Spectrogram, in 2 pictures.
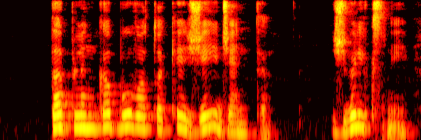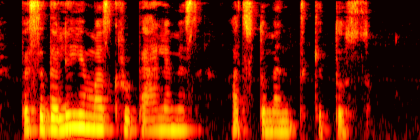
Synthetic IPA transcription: t̪ɐɐpʲlʲɪŋkɐbʊʋoːt̪oːkʲɛʒʲɛɪd͡ʒʲɛnʲt̪ʲɪ̰ | ʒʲʋʲɪlʲksʲnʲɛ̰ɪ | pɐsʲɪd̪ɐlʲiːjɪmɐsɡɾʊpʲæːlʲemʲɪs | ɐt̪st̪ʊmʲɛnt̪kʲɪt̪ʊs

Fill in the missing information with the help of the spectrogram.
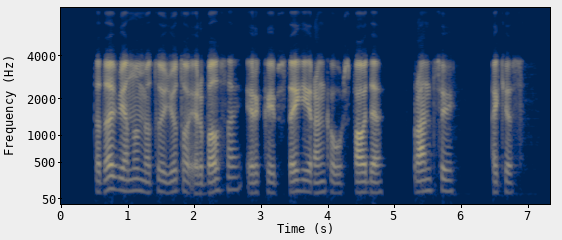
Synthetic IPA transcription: t̪ɐd̪ɐʋʲiɛnʊmʲɛt̪ʊjʊt̪oːʔɪ̰ɾbɐlˠsɑɪɾkɐɪpst̪ɐɪɡʲɛɪɾɐŋkɐʊʃspɐˑʊd̪ʲeː | fɾɑˑnʲt̪sʲɪjoːj | ɐkʲɪs

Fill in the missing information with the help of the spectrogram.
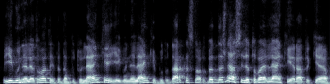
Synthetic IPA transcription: jɛɪɡʊnʲɛlʲiɛt̪ʊʋɐt̪ɐɪt̪ɐd̪ɐbuːt̪uːlʲæŋʲkʲɪjɛjɛɪɡʊnʲɛlʲæŋʲkʲɪjɛbuːt̪uːd̪ɐrkɐsnoːrsbʲɛt̪̚d̪ɐʒʲnʲɛʊsʲɛɪlʲiɛt̪ʊʋɐɪrlʲæŋʲkʲɪjɛiːɾɐt̪oːkʲiɛ

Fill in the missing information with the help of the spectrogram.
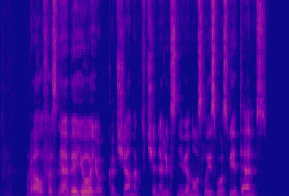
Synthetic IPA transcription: ɾɐlˠˑfɐsnʲɛɐbʲɛjoːjoːkɐt̪ʃʲæːnɐkt̪ʲt͡ʃʲɛnʲɛlʲɪksnʲɛɪʋʲiɛnoːslˠɐɪsʋoːsʋʲiɛt̪ʲæːlʲɪs

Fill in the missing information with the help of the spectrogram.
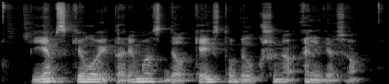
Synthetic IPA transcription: jiɛmskʲɪlˠoːiːˑt̪ɐɾʲɪmɐsd̪ʲeːlˠkʲɛɪst̪oːʋʲɪlˠkʃʊnʲo̰ːʔɛlʲɡʲɛsʲoː

